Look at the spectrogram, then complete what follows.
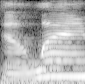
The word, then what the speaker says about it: AL: So you guys, my name is LA, pronounced like LA like the city.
